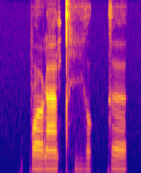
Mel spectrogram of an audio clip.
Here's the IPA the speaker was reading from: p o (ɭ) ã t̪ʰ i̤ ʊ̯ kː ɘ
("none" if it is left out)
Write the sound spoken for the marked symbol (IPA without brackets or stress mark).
ɽ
